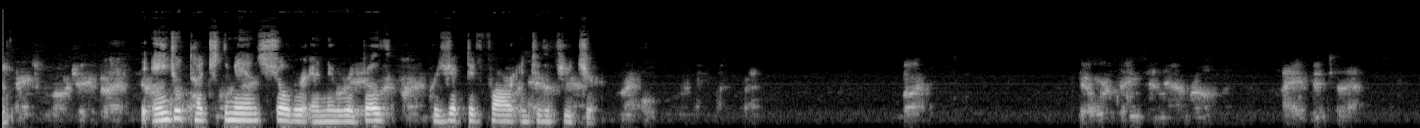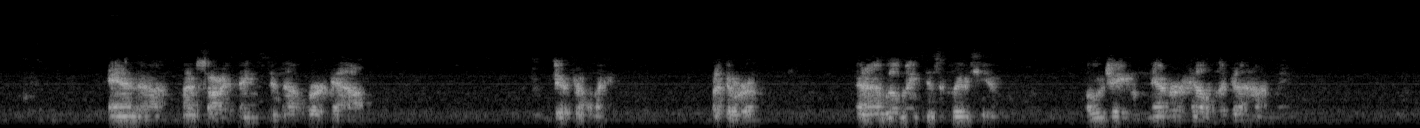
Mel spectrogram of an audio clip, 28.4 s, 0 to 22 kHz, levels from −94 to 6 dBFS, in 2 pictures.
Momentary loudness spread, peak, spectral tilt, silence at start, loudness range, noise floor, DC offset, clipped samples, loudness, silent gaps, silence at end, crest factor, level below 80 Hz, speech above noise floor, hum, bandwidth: 23 LU; -2 dBFS; -5.5 dB/octave; 0 s; 24 LU; -71 dBFS; under 0.1%; under 0.1%; -20 LUFS; none; 1.55 s; 22 dB; -62 dBFS; 51 dB; none; 8.8 kHz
